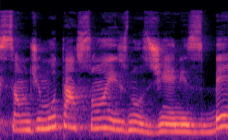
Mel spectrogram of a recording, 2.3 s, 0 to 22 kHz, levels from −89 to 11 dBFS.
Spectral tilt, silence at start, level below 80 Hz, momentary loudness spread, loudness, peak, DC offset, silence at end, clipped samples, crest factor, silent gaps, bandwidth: -3.5 dB/octave; 0 s; -62 dBFS; 4 LU; -19 LUFS; -4 dBFS; under 0.1%; 0 s; under 0.1%; 14 dB; none; 17 kHz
